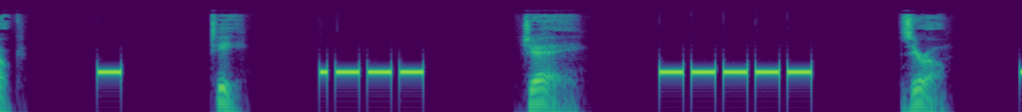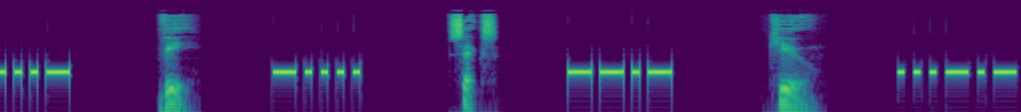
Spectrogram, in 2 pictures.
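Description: Morse code beeps tap out in short bursts of a steady high tone.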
